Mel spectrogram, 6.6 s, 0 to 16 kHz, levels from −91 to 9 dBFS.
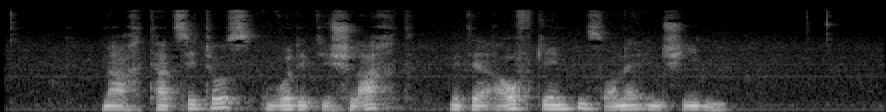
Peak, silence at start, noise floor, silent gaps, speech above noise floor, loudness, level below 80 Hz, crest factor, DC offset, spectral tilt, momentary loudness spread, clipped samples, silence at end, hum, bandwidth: -4 dBFS; 0.75 s; -59 dBFS; none; 36 dB; -24 LUFS; -52 dBFS; 20 dB; under 0.1%; -7 dB/octave; 8 LU; under 0.1%; 1.2 s; none; 11.5 kHz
